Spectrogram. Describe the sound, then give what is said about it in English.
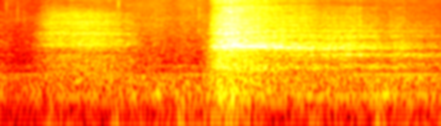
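A big deep breath taken during a moment of prayer: a quiet airy start, then a loud, sustained rush of breath that swells about halfway through and carries on to the end. “Close your eyes. And take a big, deep breath.”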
